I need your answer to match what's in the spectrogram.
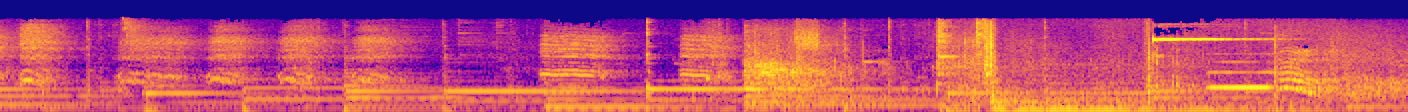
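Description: crow cawing

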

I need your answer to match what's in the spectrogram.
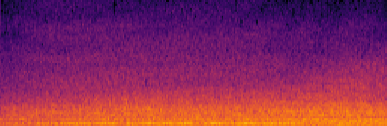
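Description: riding

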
